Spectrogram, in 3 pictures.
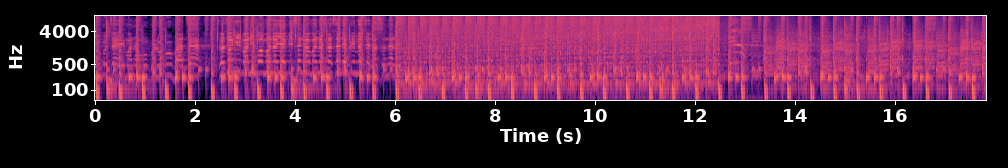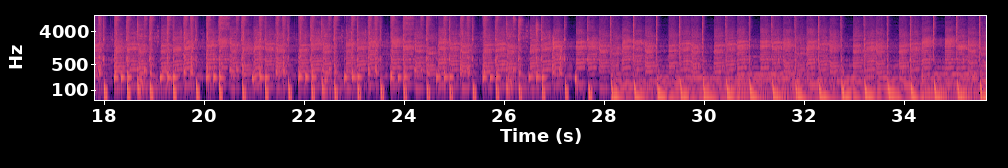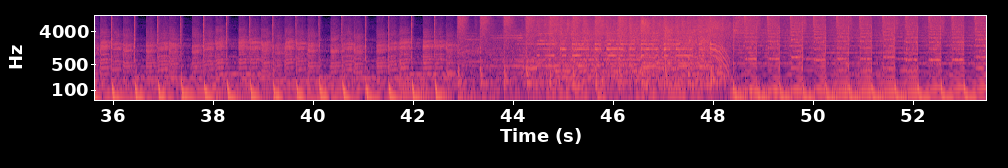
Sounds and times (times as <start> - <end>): Rhythm and blues: 0.0 - 53.4.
